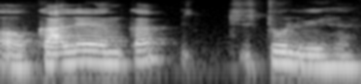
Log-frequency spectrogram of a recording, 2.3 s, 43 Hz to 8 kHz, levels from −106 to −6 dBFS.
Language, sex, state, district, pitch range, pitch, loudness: Hindi, male, Bihar, Bhagalpur, 130-170 Hz, 150 Hz, -24 LUFS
